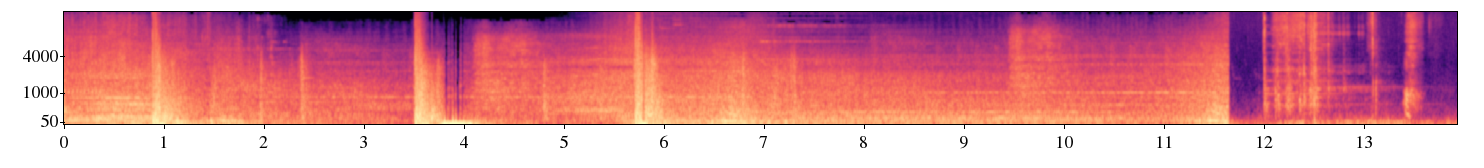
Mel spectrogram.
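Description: Shots from a GM-6 Lynx .50 caliber bullpup rifle, a few loud, sharp reports spaced seconds apart, each with a long rolling echo, followed by a burst of clattering handling noise.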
